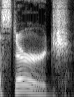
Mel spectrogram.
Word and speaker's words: Stirge: we really just mean that sturge rhymes with a couple things so it's some real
